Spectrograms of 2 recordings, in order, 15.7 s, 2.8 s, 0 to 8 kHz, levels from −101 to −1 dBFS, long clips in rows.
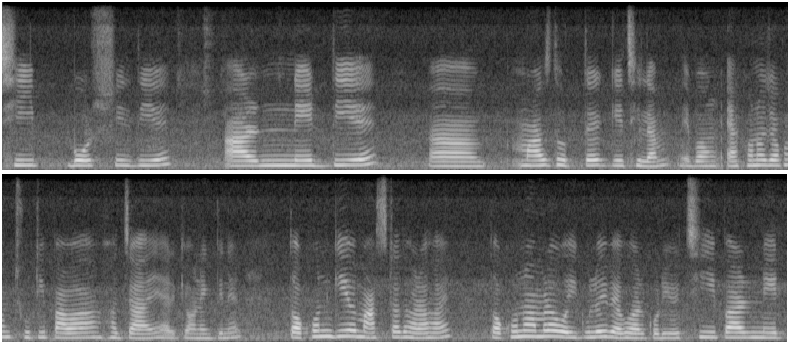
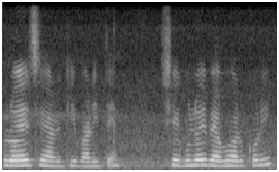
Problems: constant background noise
